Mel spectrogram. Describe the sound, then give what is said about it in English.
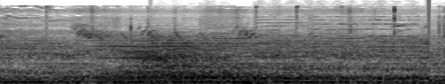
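A steady, low rumbling roar of a passenger plane passing overhead, continuous and fairly loud throughout with a broad droning hum and no voices. “Just like these travelers on the plane that is going overhead.”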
